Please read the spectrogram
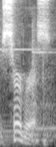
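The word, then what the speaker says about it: Cerberus: Cberus, that was that's how you pronounce his name.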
